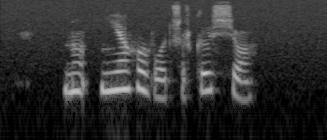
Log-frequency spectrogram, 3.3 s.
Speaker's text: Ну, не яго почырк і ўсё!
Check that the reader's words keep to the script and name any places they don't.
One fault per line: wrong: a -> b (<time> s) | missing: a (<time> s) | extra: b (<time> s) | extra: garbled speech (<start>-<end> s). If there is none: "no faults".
no faults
